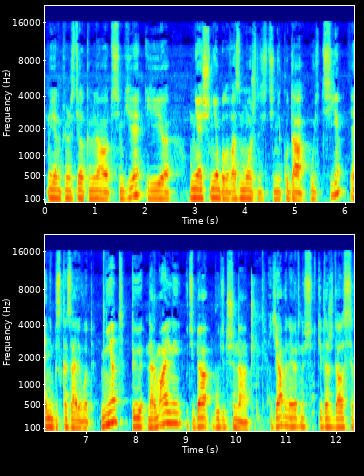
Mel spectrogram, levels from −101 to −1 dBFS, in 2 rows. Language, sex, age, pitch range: Russian, male, 20-39, 110-130 Hz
